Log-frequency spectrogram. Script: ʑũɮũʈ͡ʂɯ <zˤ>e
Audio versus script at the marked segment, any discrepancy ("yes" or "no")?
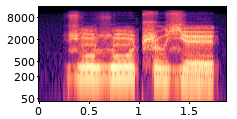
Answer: yes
